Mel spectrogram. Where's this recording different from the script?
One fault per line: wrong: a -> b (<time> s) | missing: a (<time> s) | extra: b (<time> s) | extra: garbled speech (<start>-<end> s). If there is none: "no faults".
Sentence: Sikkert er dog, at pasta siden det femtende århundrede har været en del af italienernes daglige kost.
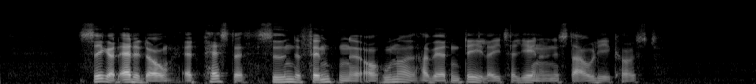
extra: det (1.3 s)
